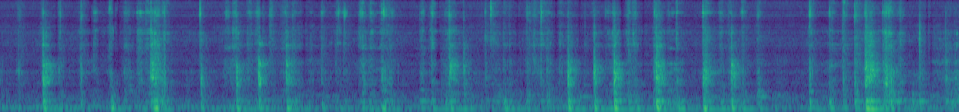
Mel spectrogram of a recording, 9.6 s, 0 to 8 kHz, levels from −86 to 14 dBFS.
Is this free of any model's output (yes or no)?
no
